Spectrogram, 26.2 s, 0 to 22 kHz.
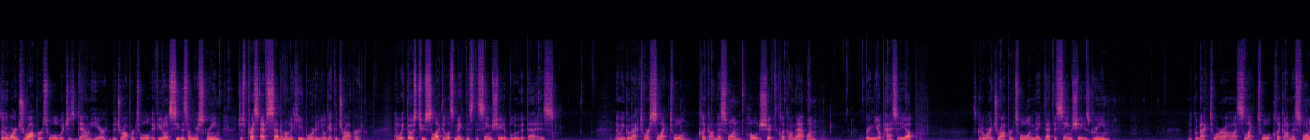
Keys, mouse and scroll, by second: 4.5 click, 6.0 F1, 6.8 F7, 9.6-11.1 drag, 13.0 click, 14.2 click, 15.6 shift+click, 17.4 click, 20.0 click, 21.2 click, 24.2-25.2 drag, 25.7 click.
